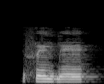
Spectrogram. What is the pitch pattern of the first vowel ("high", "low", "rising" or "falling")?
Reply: high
